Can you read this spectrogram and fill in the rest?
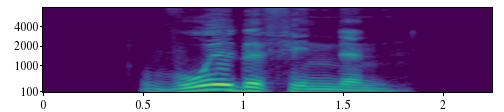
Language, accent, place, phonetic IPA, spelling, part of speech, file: German, Germany, Berlin, [ˈvoːlbəˌfɪndn̩], Wohlbefinden, noun, De-Wohlbefinden.ogg
- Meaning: well-being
